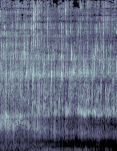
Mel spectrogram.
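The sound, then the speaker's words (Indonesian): Hot water poured into a glass that already holds sugar during a simple classroom experiment. A steady, continuous splashing pour runs for about two and a half seconds, with no talk. “Sekarang Ani, kamu tuangkan air panas itu. Coba. Baik, Bu. Dituang.”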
